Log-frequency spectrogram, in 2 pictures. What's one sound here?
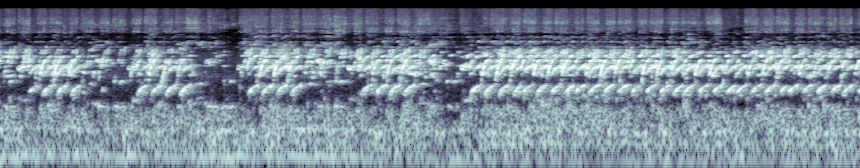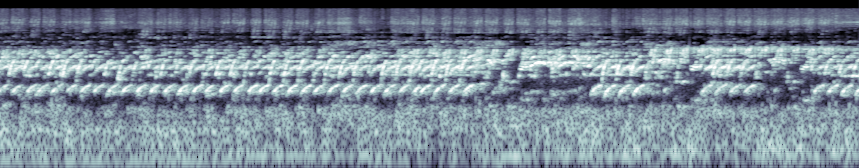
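Loud dance music with a heavy beat plays over loudspeakers.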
